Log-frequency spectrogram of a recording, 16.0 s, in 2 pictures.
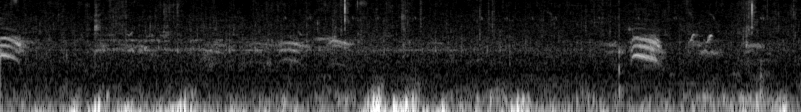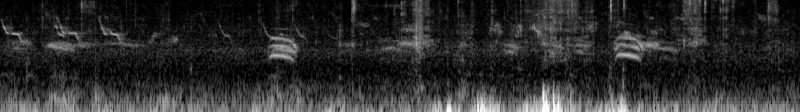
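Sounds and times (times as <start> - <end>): crows cawing: 0.0 - 0.4, 2.1 - 3.5, 6.1 - 7.2, 10.6 - 12.4, 13.0 - 15.0
low rumble on microphone: 0.0 - 16.0.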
